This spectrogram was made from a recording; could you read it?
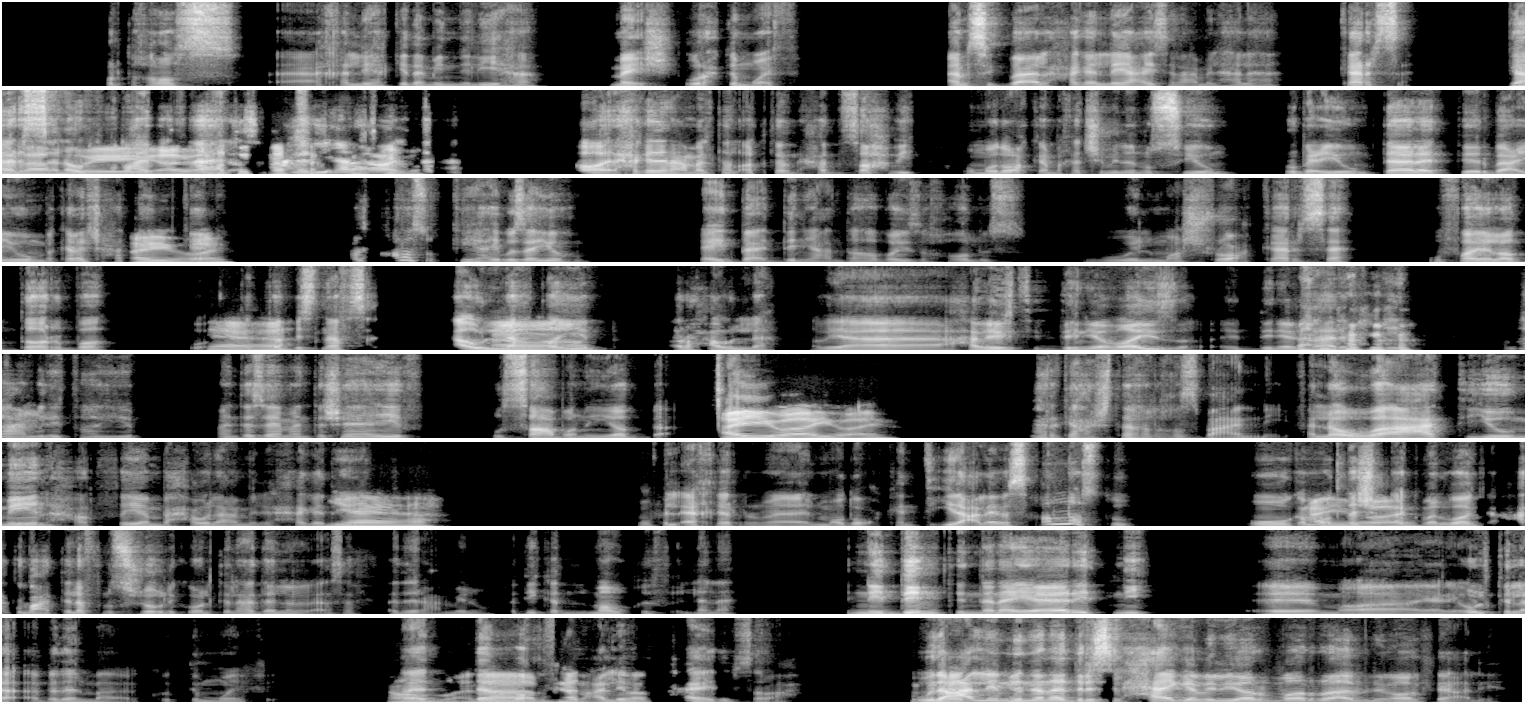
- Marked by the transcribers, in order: in English: "وفايلات"; put-on voice: "طب اعمل إيه طيب! ما أنت زي ما أنت شايف"; tsk; other background noise
- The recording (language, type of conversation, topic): Arabic, podcast, إزاي أحط حدود وأعرف أقول لأ بسهولة؟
